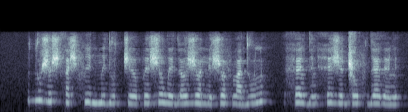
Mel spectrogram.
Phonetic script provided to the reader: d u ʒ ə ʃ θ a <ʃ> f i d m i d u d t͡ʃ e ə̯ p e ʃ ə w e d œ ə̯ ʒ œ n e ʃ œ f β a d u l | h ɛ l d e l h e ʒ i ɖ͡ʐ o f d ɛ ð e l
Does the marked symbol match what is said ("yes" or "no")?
yes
